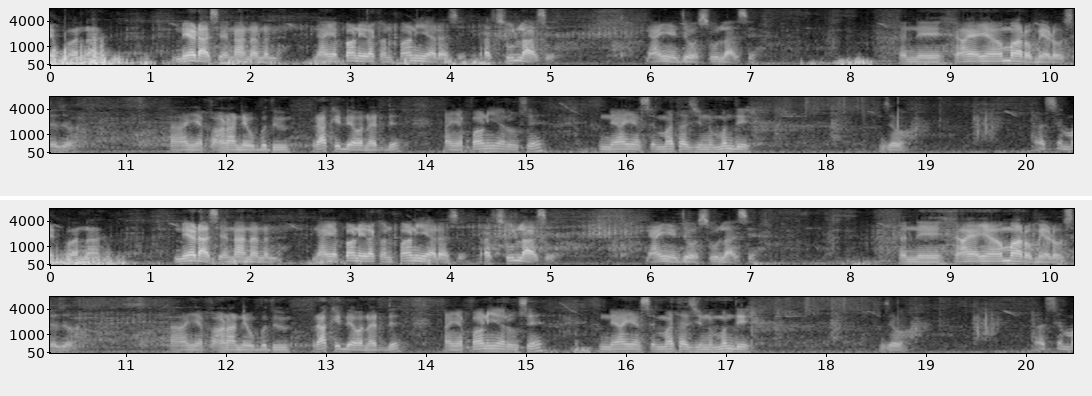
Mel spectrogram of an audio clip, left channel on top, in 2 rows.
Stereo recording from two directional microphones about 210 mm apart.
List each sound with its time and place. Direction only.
0.0 s a sound: centre (ahead or behind)
1.3 s speech: centre (ahead or behind)
8.4 s speech: 10° right (ahead or behind)
15.7 s speech: 5° left (ahead or behind)
20.1 s speech: centre (ahead or behind)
